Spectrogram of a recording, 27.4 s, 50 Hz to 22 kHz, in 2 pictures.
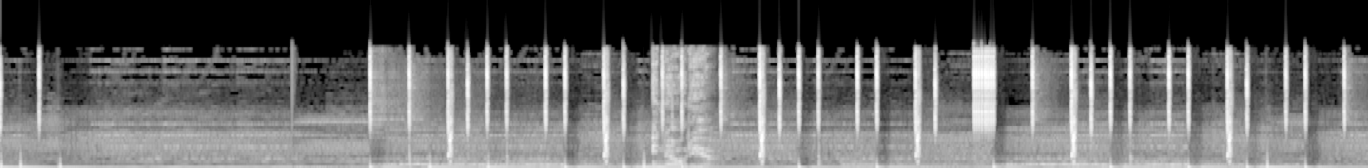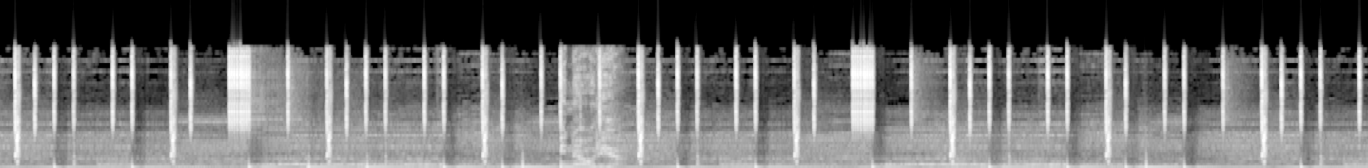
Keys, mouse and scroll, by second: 1.3 z, 2.6 click, 4.6 ctrl+z, 6.0 click, 7.4 e, 8.3 s, 10.9 click, 12.0 z, 15.1 click, 17.1 click, 18.0 click, 20.8 click, 22.1 middle click, 24.4 click, 26.2 click.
